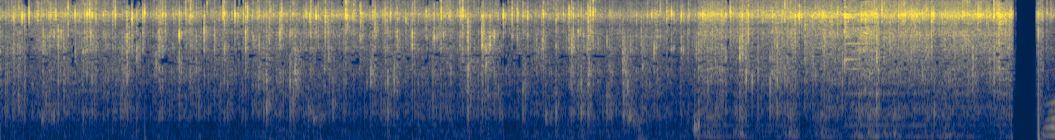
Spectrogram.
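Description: Spices and ginger fry in a pan with a loud, dense, steady sizzle and crackle, heard close and continuous, briefly cutting out at the very end, with no talking.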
